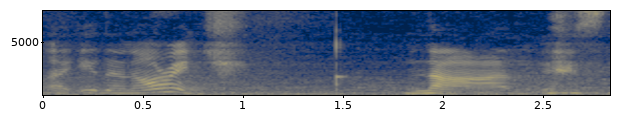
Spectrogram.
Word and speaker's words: 難: Nan, it means difficult and it's difficult to pronounce. So it starts with n and ends with another n. Nan, and it's in a low tone, so nan.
